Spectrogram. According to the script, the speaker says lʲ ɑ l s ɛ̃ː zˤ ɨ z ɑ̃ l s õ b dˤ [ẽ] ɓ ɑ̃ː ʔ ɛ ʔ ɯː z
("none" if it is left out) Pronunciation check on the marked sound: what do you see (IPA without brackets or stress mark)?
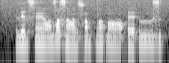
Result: ẽ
